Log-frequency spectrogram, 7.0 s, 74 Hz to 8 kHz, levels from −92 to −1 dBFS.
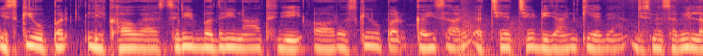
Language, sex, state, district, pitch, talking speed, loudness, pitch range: Hindi, male, Uttarakhand, Tehri Garhwal, 155 Hz, 190 wpm, -17 LUFS, 145-160 Hz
